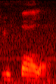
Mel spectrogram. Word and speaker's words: Eufaula: Because it's actually spelled Eufaula. Oh, gotcha. But it's Eufaula. I see. But I was like, that sounds like a loofah.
